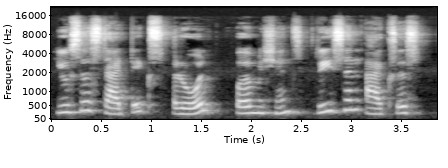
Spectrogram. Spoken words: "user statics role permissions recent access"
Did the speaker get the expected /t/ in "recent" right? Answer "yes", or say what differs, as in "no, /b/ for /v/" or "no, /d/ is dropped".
no, /t/ is dropped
